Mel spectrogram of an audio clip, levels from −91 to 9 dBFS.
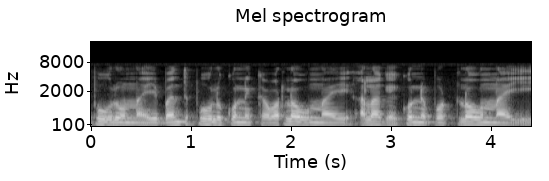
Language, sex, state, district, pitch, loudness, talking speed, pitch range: Telugu, male, Andhra Pradesh, Visakhapatnam, 110 Hz, -16 LUFS, 165 wpm, 105-120 Hz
